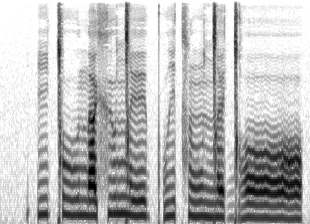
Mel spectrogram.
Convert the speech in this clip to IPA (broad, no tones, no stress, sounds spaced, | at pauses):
ʔ i ǀ uː n a xʲ u ŋ͡ǀ eː kʷʼ i t͡s ũː ŋ͡ǀ ɛ ɡ͡ǀ ɔː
